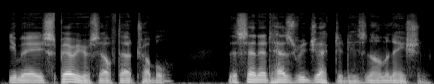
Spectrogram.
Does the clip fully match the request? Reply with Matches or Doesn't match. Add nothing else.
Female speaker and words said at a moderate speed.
Doesn't match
